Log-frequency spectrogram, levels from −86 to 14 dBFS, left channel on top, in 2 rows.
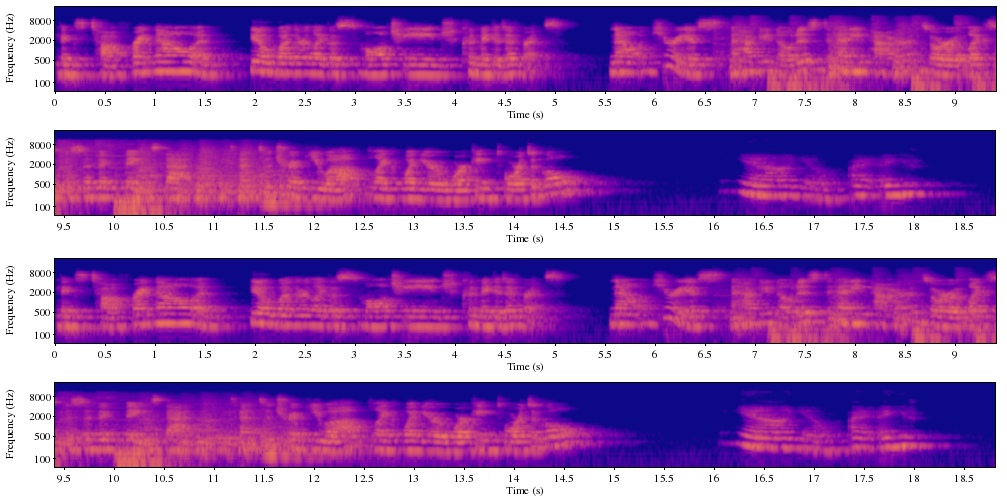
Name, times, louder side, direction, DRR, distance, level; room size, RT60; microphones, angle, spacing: voice 1, 0.0-1.6 1.9-5.0 5.5-10.7 11.2-14.6, left 2 dB, 30° left, -6 dB, 0.8 m, -28 dB
sound 1, 6.6-12.4, left 2 dB, 90° left, 0.4 m, -34 dB
voice 2, 16.0-18.0, equal, 75° right, 3 dB, 0.5 m, -34 dB
2.7 x 2.2 x 2.5 m, 0.79 s
head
